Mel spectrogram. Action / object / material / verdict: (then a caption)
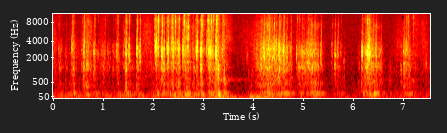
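tap / plastic mechanical keyboard / plastic / none. Fingertips with painted nails type slowly on a full-size backlit mechanical keyboard with plastic keycaps and clicky green switches. Sharp, bright clicks come in irregular bursts and clusters, each with a low thock underneath, and short quiet gaps fall between runs of keystrokes.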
